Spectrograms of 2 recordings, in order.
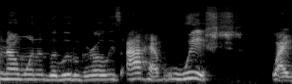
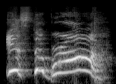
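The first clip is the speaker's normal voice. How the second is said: louder, higher and slow; emphatic reveal; 13 dB louder, slower than usual. Real, not acted. Telling viewers the bra is the culprit, loud and slow. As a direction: land the punchline hard.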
